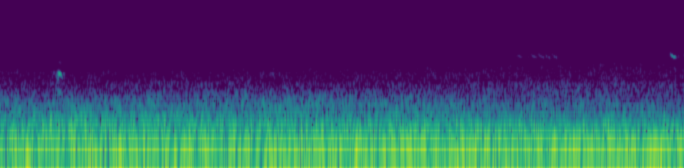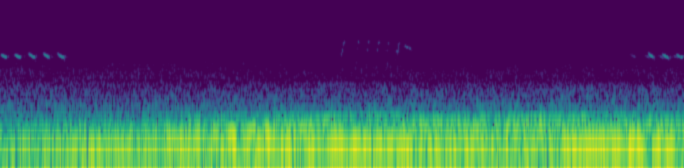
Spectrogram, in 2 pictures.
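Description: Birds calling in a few short, quick series of high notes over a steady low outdoor rumble. A low engine-like drone grows louder through the second half.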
